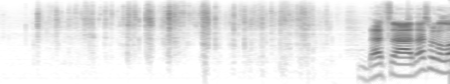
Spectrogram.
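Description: A foil pack crinkles as it is torn open.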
